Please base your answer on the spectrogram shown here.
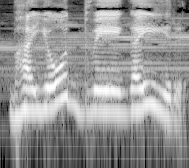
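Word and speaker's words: ಭಯೋದ್ವೇಗೈಃ: ಮರ್ಷ ಇದು ಹರಸ್ವ ಭಯೋದ್ವೇಗೈರ್ ಭಯೋದ್ವೇಗೈರ್ ಗೈಯ ನಂತರ ವಿಸರ್ಗದ ಉಚ್ಚಾರಣೆ ರದ ಅಂತೆ ಬ್ರಾಕೆಟ್ ಅಲ್ಲಿ ಕೊಟ್ಟಿದ್ದಾರೆ ಹರ್ಷಮರ್ಷಭಯೋದ್ವೇಗೈ ಮುಕ್ತೋ ಯಸಚಮೇ ಪ್ರಿಯಹ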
